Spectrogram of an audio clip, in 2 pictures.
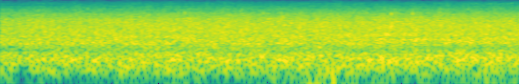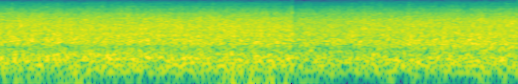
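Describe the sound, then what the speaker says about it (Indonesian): A small river rushes steadily in a continuous broadband wash, close and fairly loud, tumbling over rocks with no voices, in Lawe Sigala-gala, Southeast Aceh. "Nah, ini suara sungai udah terasa"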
